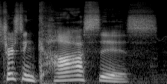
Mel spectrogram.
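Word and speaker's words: Triston Casas: get another debut Tristan how do they say it it's Tristan Casas okay that's how I will pronounce it now that I know Tristan Casas sends that to deep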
